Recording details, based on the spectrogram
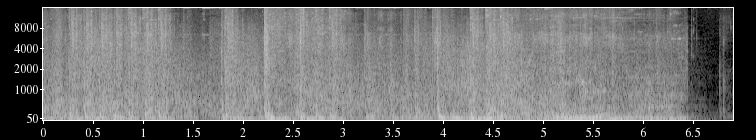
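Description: Dense rapid gunfire from a first-person shooter video game, sustained automatic bursts and sharp cracks packed tightly together, loud and close, cutting off abruptly near the end.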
